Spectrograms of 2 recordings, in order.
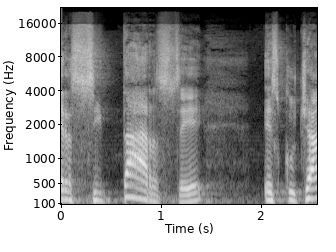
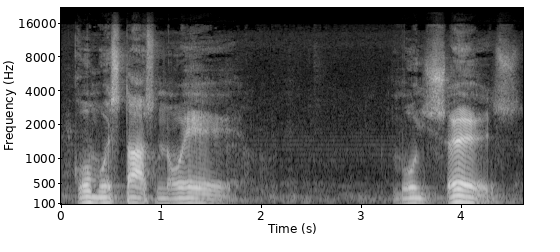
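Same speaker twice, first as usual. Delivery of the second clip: deep, low, guttural movie-God voice; 8 semitones lower, 5 dB quieter, slower than usual. Retold or imitated. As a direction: boom it out like the voice of God in the films. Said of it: "como una voz gutural. Gruesa".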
